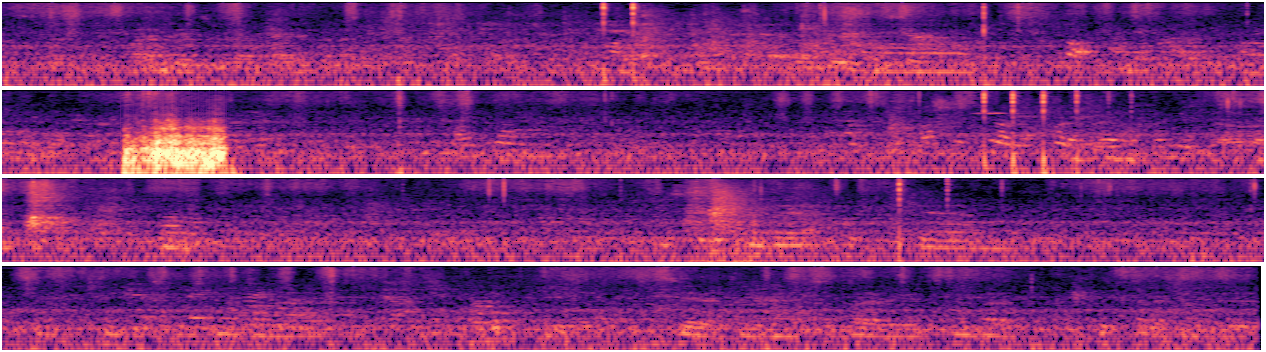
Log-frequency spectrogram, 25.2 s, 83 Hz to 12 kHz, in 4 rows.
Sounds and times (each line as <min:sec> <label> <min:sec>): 0:07.0 knit 0:09.5
0:10.2 knit 0:21.0
0:21.6 knit 0:25.1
